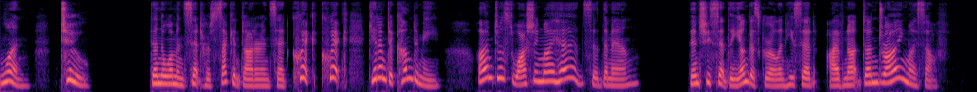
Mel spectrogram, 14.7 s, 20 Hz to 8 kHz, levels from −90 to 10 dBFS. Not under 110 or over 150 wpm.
No: average, 170 wpm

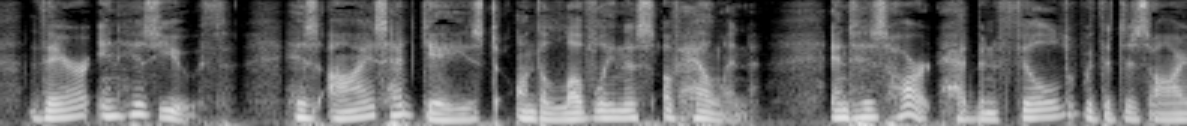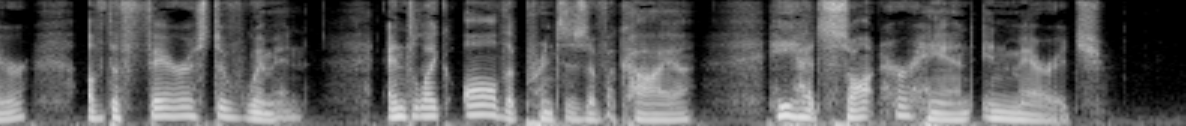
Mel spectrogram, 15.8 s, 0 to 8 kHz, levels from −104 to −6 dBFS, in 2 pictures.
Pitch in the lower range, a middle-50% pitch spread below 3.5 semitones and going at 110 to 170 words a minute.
No: low, 130 Hz; wide, 5.4 semitones; average, 155 wpm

